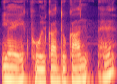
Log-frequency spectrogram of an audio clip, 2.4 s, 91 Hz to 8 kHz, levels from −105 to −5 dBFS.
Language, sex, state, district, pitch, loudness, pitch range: Hindi, male, Karnataka, Bangalore, 115 Hz, -17 LUFS, 105-120 Hz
